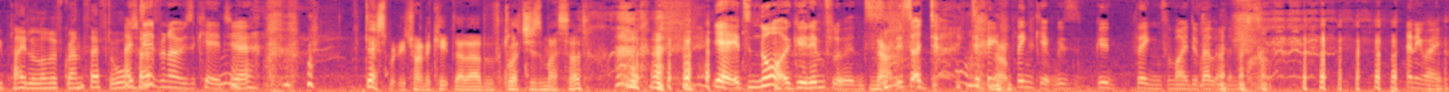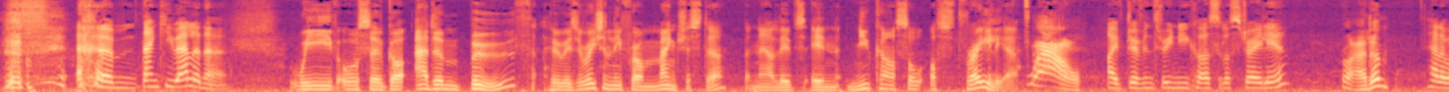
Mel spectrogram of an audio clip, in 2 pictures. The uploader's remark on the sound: Live from Wimbledon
